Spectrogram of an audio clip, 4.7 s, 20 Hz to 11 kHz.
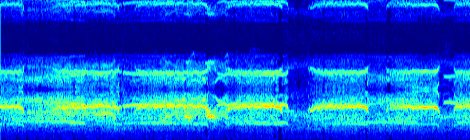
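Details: Falcon chicks begging at a breakfast feeding at Great Spirit Bluff, 06:54 on 5 June 2016; harsh, drawn-out wails repeated in a near-continuous chorus, each cry lasting about a second with brief gaps.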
